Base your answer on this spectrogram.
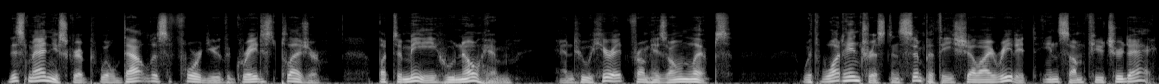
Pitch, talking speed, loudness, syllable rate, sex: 110 Hz, 180 wpm, -19 LUFS, 5.0 syllables/s, male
